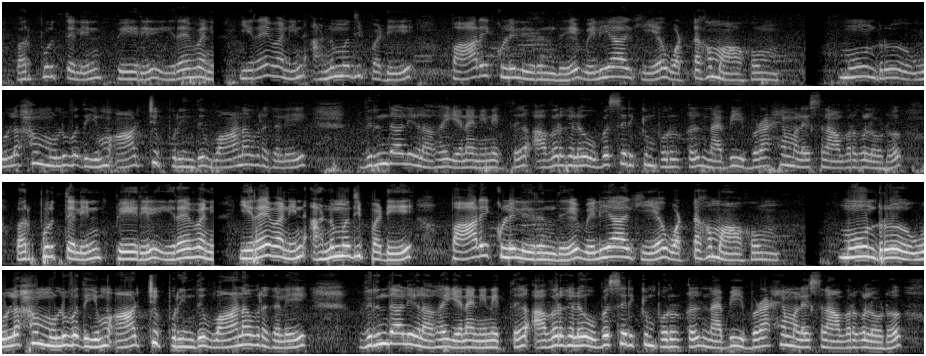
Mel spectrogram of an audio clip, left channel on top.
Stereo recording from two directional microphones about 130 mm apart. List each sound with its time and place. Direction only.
0.1 s a child's voice: 70° right (ahead or behind)
3.7 s a child's voice: 90° right; by 7.7 s 20° right (ahead or behind)
8.4 s a child's voice: 60° right (ahead or behind)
